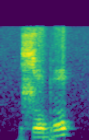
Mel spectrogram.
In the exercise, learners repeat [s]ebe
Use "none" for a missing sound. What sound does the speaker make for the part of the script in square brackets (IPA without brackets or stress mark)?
ɕ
